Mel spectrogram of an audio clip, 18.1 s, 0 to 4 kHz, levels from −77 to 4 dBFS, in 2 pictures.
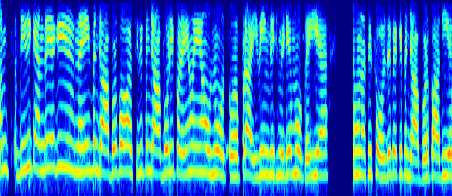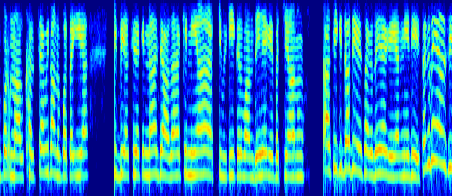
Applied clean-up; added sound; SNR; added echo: none; none; none; none.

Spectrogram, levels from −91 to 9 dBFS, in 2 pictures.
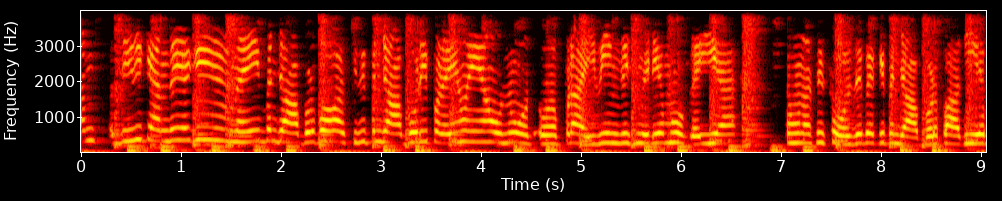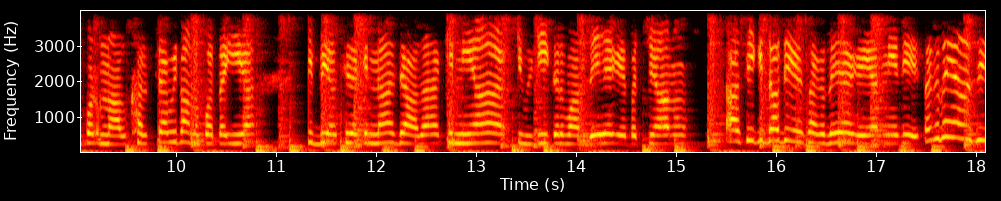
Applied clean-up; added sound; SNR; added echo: classical method log-MMSE.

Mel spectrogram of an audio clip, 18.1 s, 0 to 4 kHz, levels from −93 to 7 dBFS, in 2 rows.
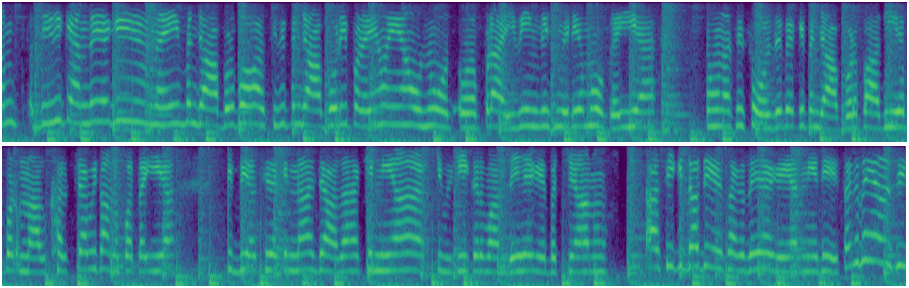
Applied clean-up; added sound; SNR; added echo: none; Snare drum / Drum kit; 9 dB; none.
